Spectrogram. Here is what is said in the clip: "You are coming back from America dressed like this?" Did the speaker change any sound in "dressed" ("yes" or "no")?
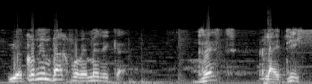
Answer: no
